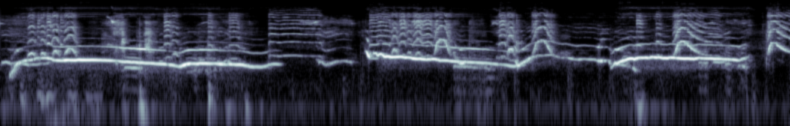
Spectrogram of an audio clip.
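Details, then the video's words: Female puppy howling along to a recording of her own howls, begging for a squeaky toy: sustained, wavering, strongly harmonic howls that rise and fall, with overlapping voices and one short break around five seconds in. "Puppy Howling At Herself Howling For Squeaky Toy"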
